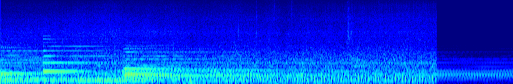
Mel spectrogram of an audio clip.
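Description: Slow piano music, single notes struck about once a second and left to ring. A steady hiss under it cuts off abruptly near the end.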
